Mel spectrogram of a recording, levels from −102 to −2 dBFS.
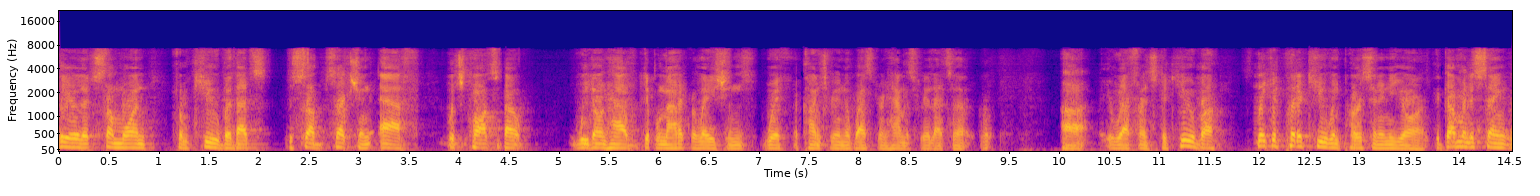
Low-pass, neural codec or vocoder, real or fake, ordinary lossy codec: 7.2 kHz; codec, 44.1 kHz, 7.8 kbps, Pupu-Codec; fake; AAC, 32 kbps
